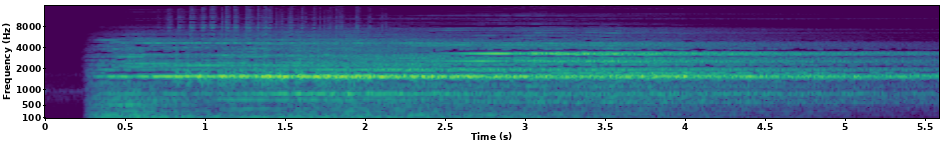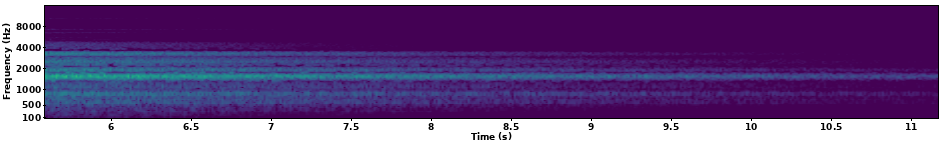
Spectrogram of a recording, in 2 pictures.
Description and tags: Dark Texture 1
Sound for Intro to your movie or game horror story.
Enjoy! It's all free!
Thanks for use!
booom, dark-texture, scary, horror, movie, intro, deep, dark-ambient, film, creepy, zombies, fx, pad, background, cinema, hollywoodfx, trailer, dark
